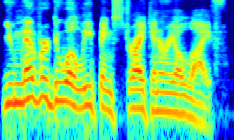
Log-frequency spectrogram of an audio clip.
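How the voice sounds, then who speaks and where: A man's voice: on the high side, sing-song, normal speed, no room sound, studio quality. A young man mockingly reading fan fiction aloud and breaking off for sarcastic, sweary commentary. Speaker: reader and co-host.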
